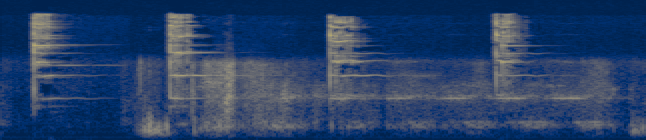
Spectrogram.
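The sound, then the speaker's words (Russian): Glasses clink together four times at a steady pace, each bright, ringing chime lingering briefly, with a murmur of background chatter and movement underneath. “Это звон бокалов. Звон бокалов, молодец.”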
